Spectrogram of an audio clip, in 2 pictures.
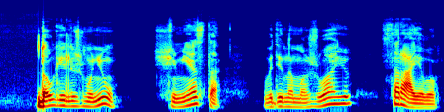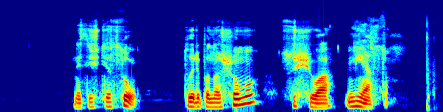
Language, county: Lithuanian, Panevėžys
